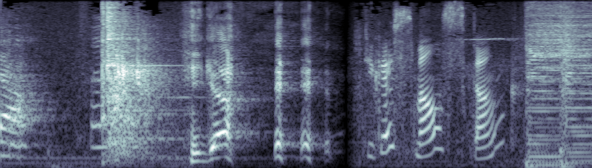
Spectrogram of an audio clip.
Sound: laughs

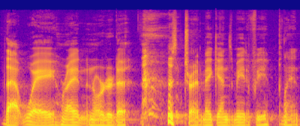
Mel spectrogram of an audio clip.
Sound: chuckle

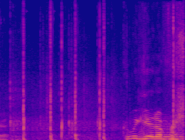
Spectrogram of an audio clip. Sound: applause

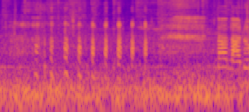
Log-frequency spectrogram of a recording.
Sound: haha

